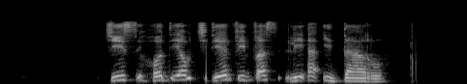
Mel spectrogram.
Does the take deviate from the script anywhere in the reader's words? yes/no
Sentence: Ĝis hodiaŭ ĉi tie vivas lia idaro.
no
